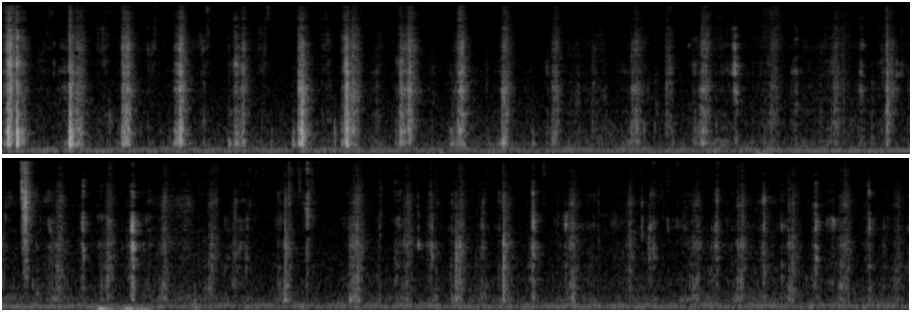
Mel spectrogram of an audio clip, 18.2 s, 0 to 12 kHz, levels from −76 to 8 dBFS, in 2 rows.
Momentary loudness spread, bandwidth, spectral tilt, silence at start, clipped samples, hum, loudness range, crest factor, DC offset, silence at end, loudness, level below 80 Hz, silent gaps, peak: 17 LU; 11.5 kHz; -3.5 dB/octave; 0 s; under 0.1%; none; 10 LU; 34 dB; under 0.1%; 0 s; -35 LUFS; -50 dBFS; none; 0 dBFS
